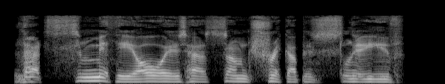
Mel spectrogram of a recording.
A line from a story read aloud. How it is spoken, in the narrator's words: Herobrine growled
